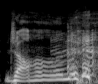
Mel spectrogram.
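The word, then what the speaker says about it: Jann: I said like all of that wrong. It's actually John.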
